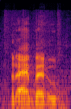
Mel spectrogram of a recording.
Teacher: Reberu level in from English, accented just like in English, on the re.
